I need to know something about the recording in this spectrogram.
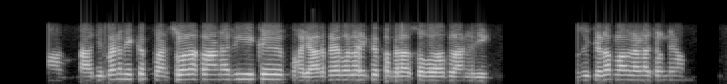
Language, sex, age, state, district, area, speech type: Punjabi, male, 30-45, Punjab, Mohali, urban, conversation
